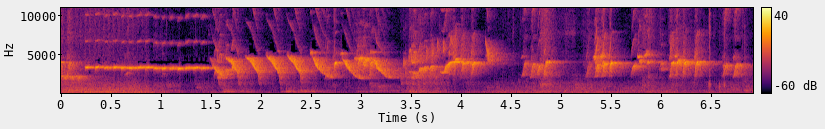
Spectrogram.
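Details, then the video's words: Very small male Gloster canary singing: a steady whistled note with bright harmonics, then a rapid run of repeated high chirps and trills, sliding buzzy phrases and short twittering bursts, loud and continuous throughout. "Kanarienvogel Gloster Fancy"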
